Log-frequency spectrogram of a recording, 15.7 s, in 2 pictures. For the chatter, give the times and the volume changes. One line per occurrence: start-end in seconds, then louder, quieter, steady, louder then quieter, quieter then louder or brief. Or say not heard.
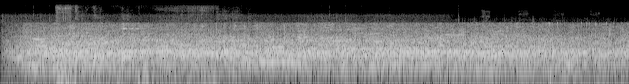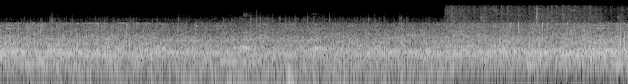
0.0-15.6 quieter.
